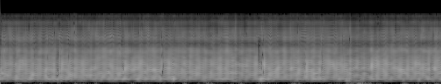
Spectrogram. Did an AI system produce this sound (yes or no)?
yes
